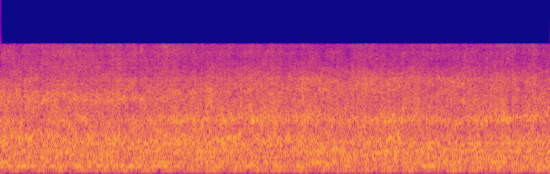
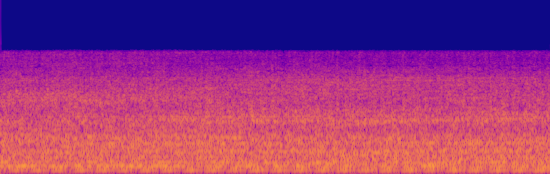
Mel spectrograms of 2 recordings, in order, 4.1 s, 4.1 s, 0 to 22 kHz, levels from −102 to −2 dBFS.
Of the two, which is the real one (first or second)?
second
